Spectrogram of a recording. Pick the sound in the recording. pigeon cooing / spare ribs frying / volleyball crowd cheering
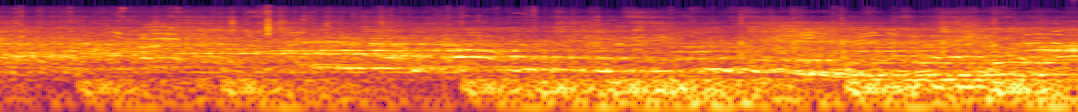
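volleyball crowd cheering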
